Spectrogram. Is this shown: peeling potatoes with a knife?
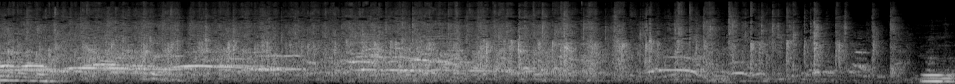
no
